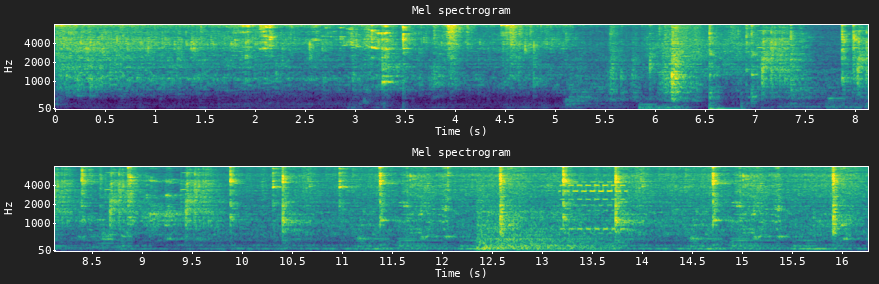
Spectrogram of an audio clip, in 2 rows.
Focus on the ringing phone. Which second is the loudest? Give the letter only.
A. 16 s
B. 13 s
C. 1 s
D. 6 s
B.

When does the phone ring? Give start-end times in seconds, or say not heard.
12.3-13.9.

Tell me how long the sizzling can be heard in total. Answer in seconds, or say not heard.
16 s.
